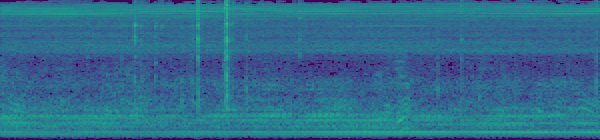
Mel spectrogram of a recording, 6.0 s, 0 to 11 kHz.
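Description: Two sharp metal clicks a quarter-second apart, about two seconds in, from climbing hardware: a locking carabiner and rescue figure-8 being clipped and its gate screwed shut on a harness. Under them runs a steady low hum.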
